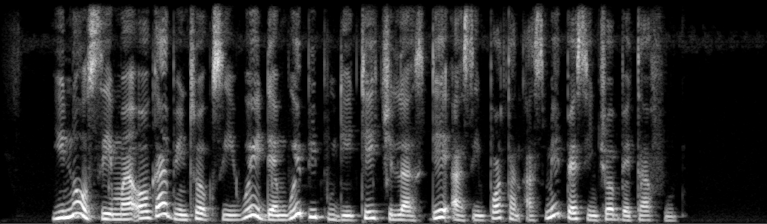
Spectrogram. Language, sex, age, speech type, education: Nigerian Pidgin, female, 30-45, spontaneous, tertiary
